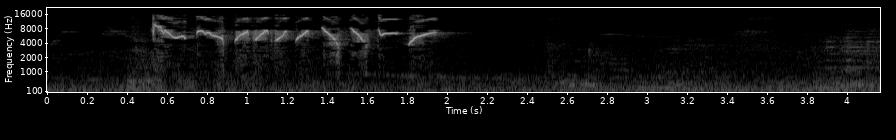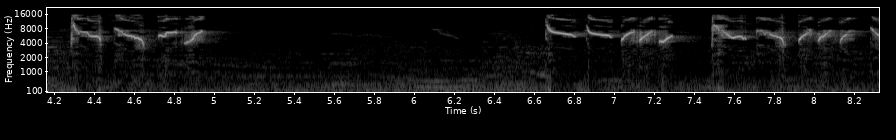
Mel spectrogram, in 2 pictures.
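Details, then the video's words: White-eye lure bird with long, rapid twittering bursts of high chirps, about a dozen notes per burst, separated by quiet gaps of two seconds. "Pleci | Burung Kacamata bahan pancingan"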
